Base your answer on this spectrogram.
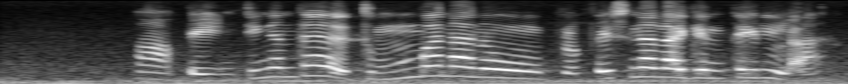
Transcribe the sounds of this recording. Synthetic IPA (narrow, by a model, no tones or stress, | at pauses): ɦaːpejɳʈiŋɡɐnt̪ɐt̪umbɐnaːnupɾopʰeʂɐnɐlaːɡiɐnt̪ɐilːɐ̰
